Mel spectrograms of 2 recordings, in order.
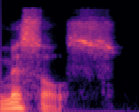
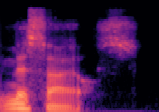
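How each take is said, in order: First: The word is said in the speaker's own accent. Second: The word is said with an English pronunciation.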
